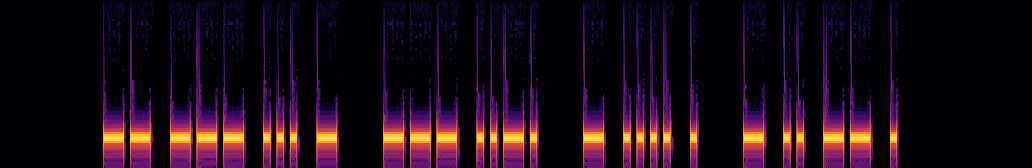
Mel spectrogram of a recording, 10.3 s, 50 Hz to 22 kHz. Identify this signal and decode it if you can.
Morse code, heard as a keyed tone, about 18 wpm, 700 Hz. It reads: MOST OF THE TIME
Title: Speed-Racing - Sets of 4 Words 15wpm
